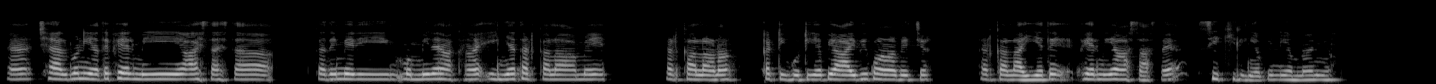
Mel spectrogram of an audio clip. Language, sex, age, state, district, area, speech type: Dogri, female, 30-45, Jammu and Kashmir, Samba, urban, spontaneous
